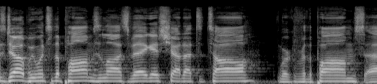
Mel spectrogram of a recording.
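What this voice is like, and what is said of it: Usual voice. Nothing is said of it.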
